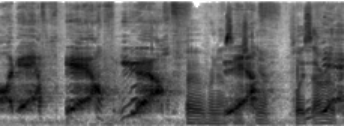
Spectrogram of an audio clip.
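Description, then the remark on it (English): A voice lets out a series of harsh, wailing metal-style screams, each one sweeping up and down in pitch. Several loud, close bursts come one after another with short breaks, no words. “Metal ist pure Emotion und Sänger müssen selbst herausfinden, wie sie den richtigen Ton oder besser gesagt das perfekt wütende Geschrei treffen.”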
